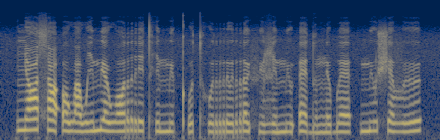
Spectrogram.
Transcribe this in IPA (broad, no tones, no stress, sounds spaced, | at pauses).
ɲ ɑ s ɑ ʔ ɔ w ɑ w i mʲ ɑ w ɔ r i tʰ i mʲ ʌ kʼ u tʰ u r ɯ r ʌ fʲ u ɮ i mʲ u ʔ ɛ d u n ʏ b ɛ | mʲ u ʃ ɛ v ʏ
